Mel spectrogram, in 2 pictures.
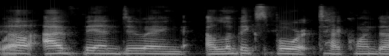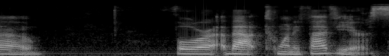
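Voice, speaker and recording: Very deep, low woman's voice with an American accent, somewhat breathy, with fairly even intonation and a very slow pace. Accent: Southern US, genteel. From US South, Atlanta, Georgia. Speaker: taekwondo athlete, guest. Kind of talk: casual interview chat. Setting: live stream.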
